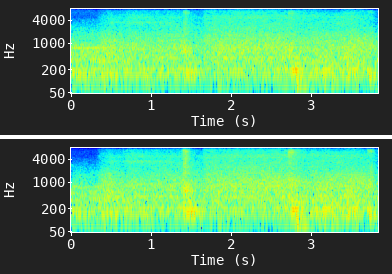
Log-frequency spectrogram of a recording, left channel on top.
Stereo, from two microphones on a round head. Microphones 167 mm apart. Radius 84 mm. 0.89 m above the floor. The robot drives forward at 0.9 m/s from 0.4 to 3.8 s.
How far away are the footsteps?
About 0.9 m.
